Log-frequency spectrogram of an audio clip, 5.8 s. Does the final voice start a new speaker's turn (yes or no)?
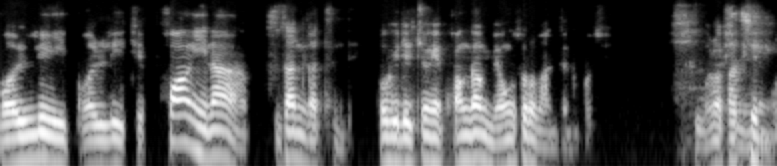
yes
